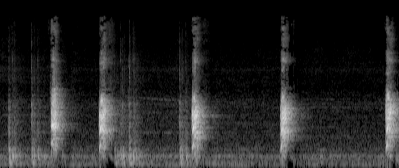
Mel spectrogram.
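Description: A small dog barks loudly and sharply, again and again.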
